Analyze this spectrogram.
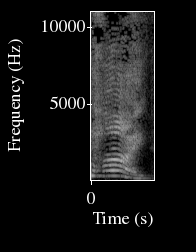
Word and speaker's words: high: خلي بالك الجي والاتش هنا مش بتتنطقوا، بنقول هاي هاي دام.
